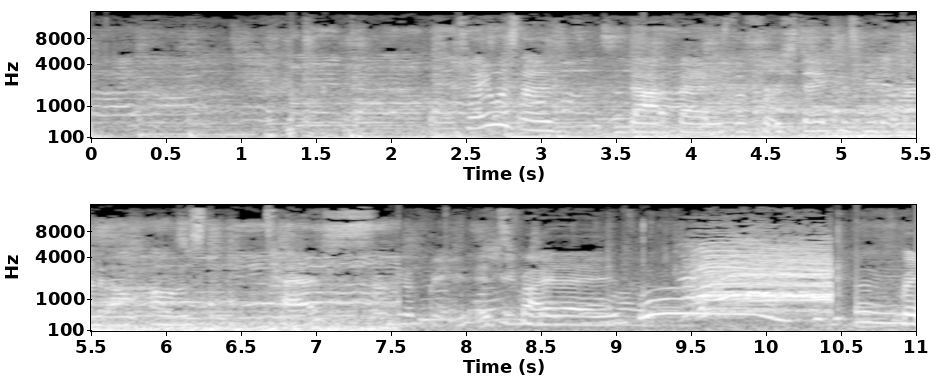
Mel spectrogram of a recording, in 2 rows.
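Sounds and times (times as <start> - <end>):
girl yelling excitedly: 9.4 - 10.5.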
